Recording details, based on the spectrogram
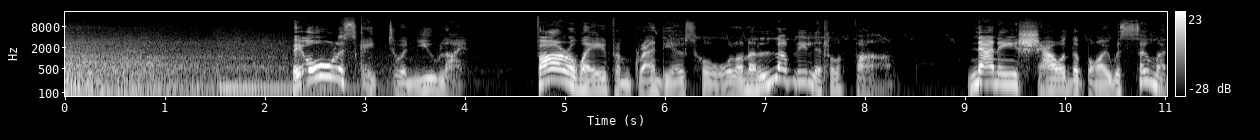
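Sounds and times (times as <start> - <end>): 
Rolls-Royce car engine roaring as the car races away: 0.0 - 4.4
road noise: 0.0 - 11.0
speech: 2.3 - 4.1, 4.7 - 8.4, 9.0 - 11.0.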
